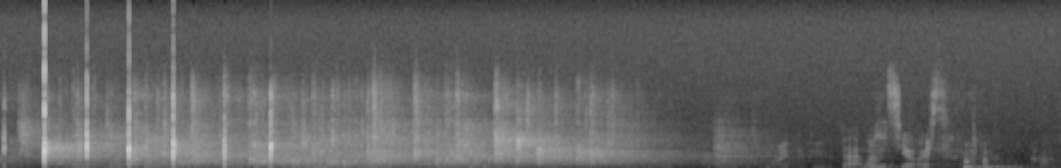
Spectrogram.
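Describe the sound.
Audience applause welcoming a guest speaker to an art talk in Brisbane: a few sharp early claps swell into dense clapping that fades out after about five seconds, then a man begins speaking.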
